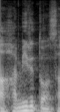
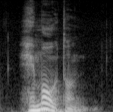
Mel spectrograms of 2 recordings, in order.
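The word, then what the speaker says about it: Hamilton: ハミルトンさんですねってなっちゃうけど発音的にはやっぱヘモートンヘモートンって言った方が通じる、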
